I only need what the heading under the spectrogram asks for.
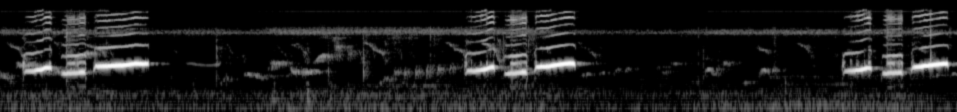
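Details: A female white-rumped shama repeats her song to trigger male singing. A three-note whistled phrase ending in a long, clear, rising whistle recurs about every four seconds, three times, with faint twitters between.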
